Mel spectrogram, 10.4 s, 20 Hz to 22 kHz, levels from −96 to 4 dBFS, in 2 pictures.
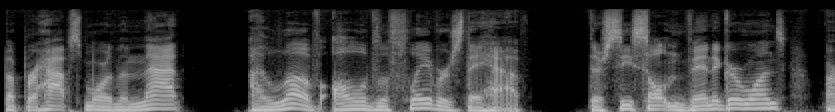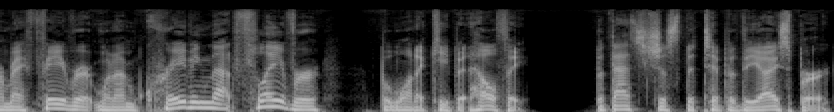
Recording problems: squashed, flat; heavily

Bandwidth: 15 kHz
